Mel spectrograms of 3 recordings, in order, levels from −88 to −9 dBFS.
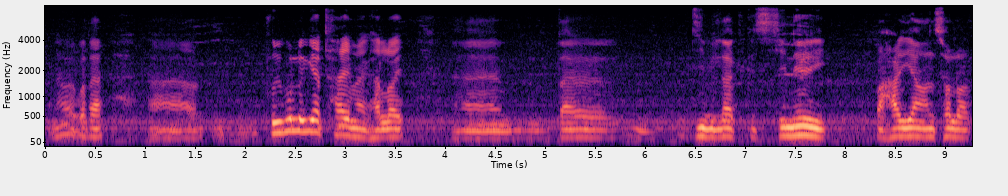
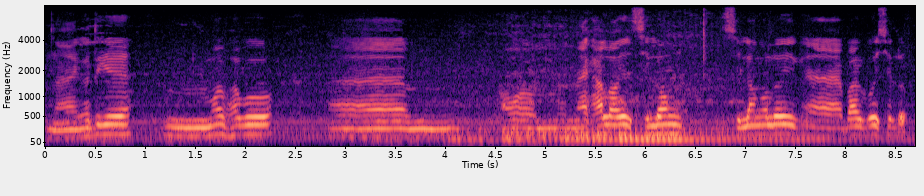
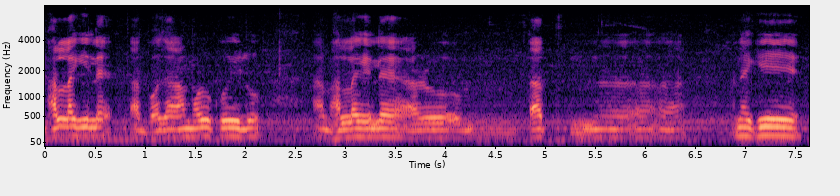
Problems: background sounds at intervals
